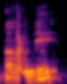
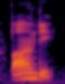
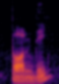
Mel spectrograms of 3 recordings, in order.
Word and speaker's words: Bondi: well they call it bundy bandai i'm from canada my friend we say semi instead of semi exactly yeah bondi exactly exactly like the singer blondie but she doesn't spell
